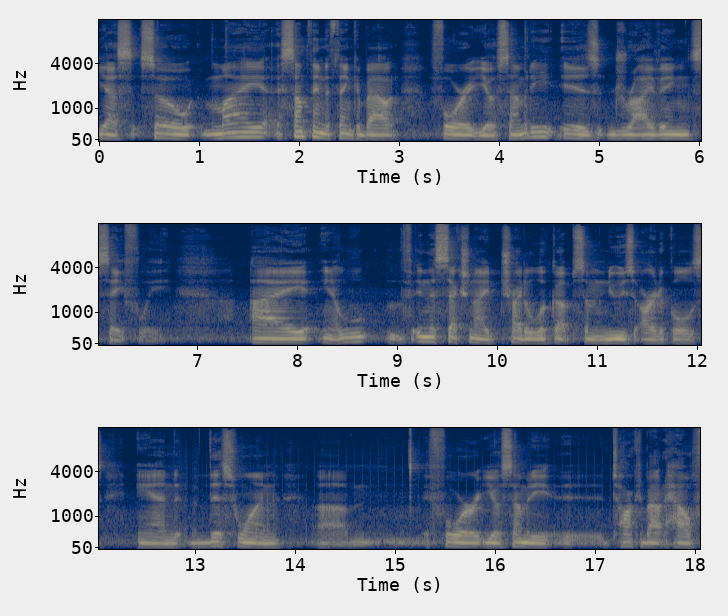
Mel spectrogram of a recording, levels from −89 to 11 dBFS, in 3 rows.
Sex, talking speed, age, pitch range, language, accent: male, 115 wpm, 30-49, 100-140 Hz, English, American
